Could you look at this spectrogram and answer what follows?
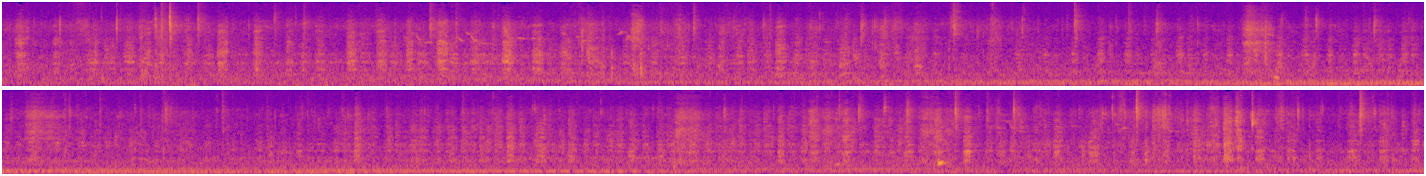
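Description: A dog panting heavily and steadily while two dogs tussle at close range, with scattered clicks and scuffs throughout and a few louder ones near the end.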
